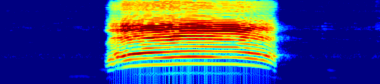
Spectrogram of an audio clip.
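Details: Loud baby sheep baaing: one clear, even bleat just under a second long, bright and nasal with a gently arched pitch, in quiet surroundings.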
